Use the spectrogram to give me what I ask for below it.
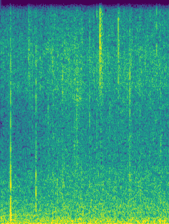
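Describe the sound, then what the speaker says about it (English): Ice rain falls on a steep mountain trail climbing toward the Krimml waterfalls, a steady, faint hiss of fine pellets with a few sharper ticks. "it's ice raining now"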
